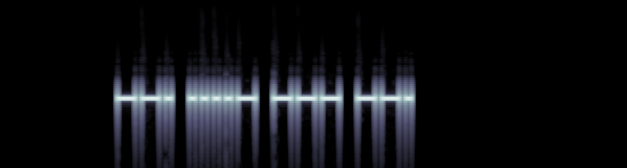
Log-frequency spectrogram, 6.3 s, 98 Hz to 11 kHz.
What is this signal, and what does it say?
Morse code, heard as a keyed tone, about 20 wpm, 700 Hz. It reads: G4OG
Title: DXCC-100 Call Signs - 4 Characters - Repeated 3x - 20wpm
